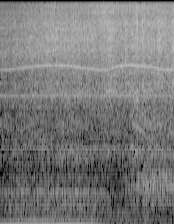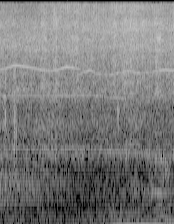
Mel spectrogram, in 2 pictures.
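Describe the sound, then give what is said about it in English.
A surgical drill boring through dark hair into a man's skull to take a brain sample, giving a steady thin high whine that wavers slightly over a low rumble, with one sharp click near the middle. “The doctor drills through Fletcher's dark hair into his skull. Taking a brain sample. Blood spatters appear on the drill and steam rises from Fletcher's head.”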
